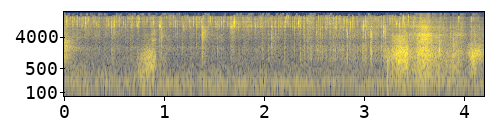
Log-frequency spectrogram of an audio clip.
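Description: Pop Rocks candy dropped into water crackles with faint, scattered fizzing pops and tiny snaps, quiet and close, no voices.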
